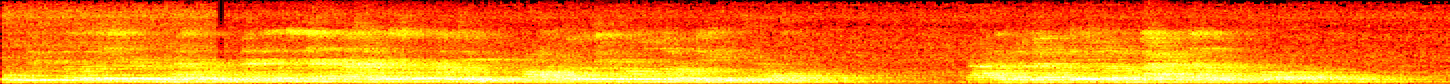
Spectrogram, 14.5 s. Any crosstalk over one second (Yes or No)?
No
